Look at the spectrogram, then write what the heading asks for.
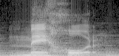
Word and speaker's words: mejor: Be careful with the pronunciation because sometimes we can confuse mayor, it's a strong pronunciation, with mejor, mayor, mejor.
